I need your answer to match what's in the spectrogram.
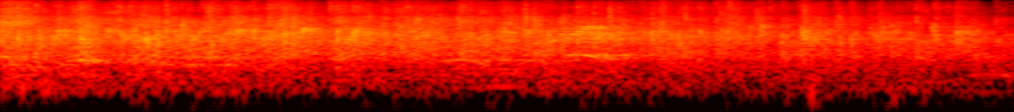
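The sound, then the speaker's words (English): An audience claps their hands together in a steady, dense wash of applause lasting the whole stretch, with indistinct voices murmuring beneath it. “Come on, clap your hands and say, God wants to bless my life.”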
